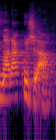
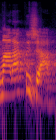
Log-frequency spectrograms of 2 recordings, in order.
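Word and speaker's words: maracujá: passion we had uh we call in Portuguese marakuja okay can you say no I'll let you say that yeah you know say it again maruja marua no marakuja maruja no Mar marua you pronounce it so much better than I do you're going to feel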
